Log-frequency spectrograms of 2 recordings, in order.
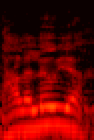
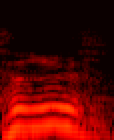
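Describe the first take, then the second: First: It is spoken clearly and normally. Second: It is spoken slurred, like a numbed mouth.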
